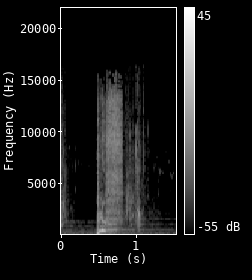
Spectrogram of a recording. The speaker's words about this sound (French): il s'amuse à sauter à pieds joints dans une flaque d'eau.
